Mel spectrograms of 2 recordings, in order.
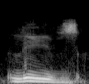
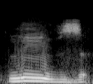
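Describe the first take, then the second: No difference in how they are said.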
